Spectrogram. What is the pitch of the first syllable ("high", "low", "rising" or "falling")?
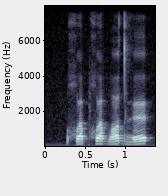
rising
